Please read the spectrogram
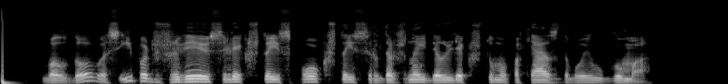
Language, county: Lithuanian, Panevėžys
